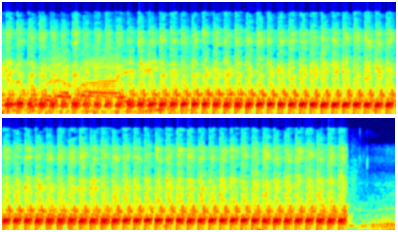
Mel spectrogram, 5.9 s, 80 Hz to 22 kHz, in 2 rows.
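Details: Yamaha R25 bored up to 280cc after piston, cylinder and bearing damage, with Power Commander, first start after rebuild: strong, even beat at fast idle for five seconds, then clean cut-off; normal running, no misses.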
